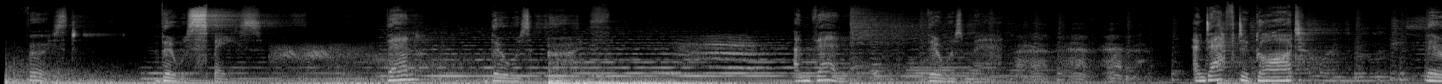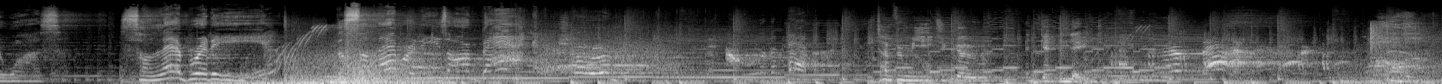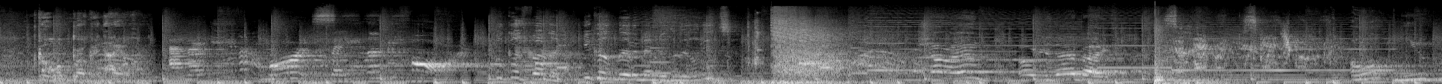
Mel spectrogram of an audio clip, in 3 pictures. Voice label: promo; celebrity sketchbook series 2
